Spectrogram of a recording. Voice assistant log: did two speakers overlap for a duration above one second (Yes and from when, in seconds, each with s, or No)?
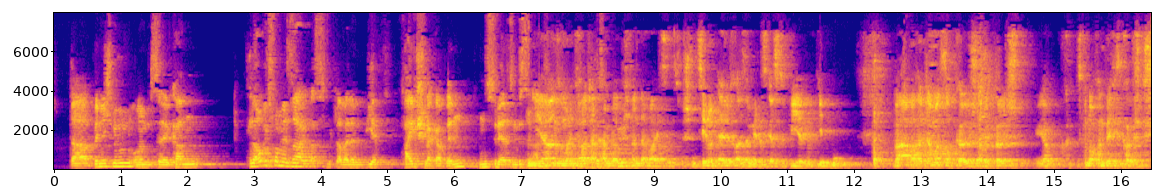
Yes, from 7.1 s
